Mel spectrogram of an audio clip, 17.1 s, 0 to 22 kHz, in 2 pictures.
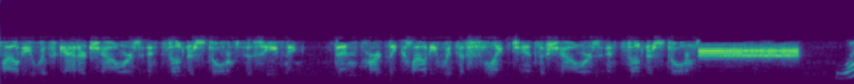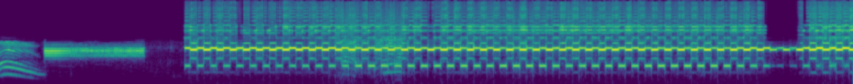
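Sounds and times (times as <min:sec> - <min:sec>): warbling data tones: 0:09.0 - 0:17.0
pulsing emergency alarm ringing: 0:10.4 - 0:17.0.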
